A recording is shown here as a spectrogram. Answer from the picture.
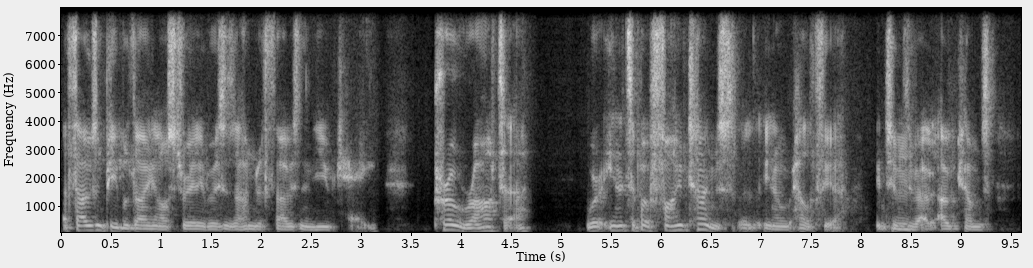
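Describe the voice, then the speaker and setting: Speaking fairly quickly with lively intonation, a man with a Welsh accent talks at a medium pitch. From Wales. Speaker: urban policy advisor. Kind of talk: interview answer.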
